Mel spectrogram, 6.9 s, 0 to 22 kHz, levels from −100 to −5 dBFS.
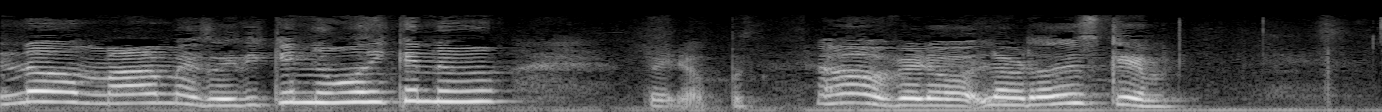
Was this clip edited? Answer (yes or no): yes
